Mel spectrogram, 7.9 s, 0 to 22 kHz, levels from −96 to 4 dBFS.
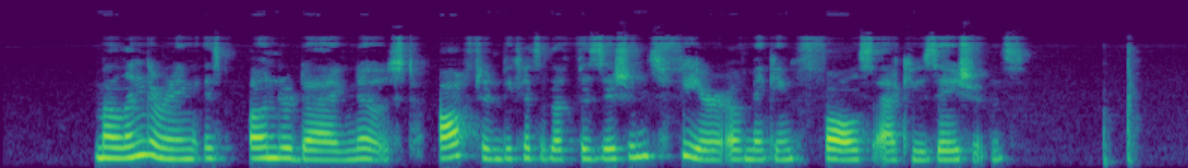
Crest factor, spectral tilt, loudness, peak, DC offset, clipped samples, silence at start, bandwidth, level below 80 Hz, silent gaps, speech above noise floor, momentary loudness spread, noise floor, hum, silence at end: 16 dB; -4.5 dB/octave; -18 LUFS; -2 dBFS; under 0.1%; under 0.1%; 0.65 s; 9.4 kHz; -74 dBFS; none; 57 dB; 10 LU; -75 dBFS; none; 0.35 s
